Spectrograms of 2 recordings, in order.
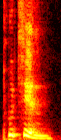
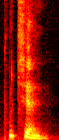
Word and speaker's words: Putin: Putin. Like poo, tin. Like a tin roof. Putin.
